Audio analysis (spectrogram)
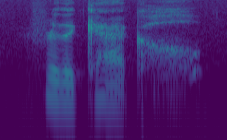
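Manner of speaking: hushed whispered aside. Real, not acted. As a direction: drop to a secret whisper.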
